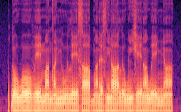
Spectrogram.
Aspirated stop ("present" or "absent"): absent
